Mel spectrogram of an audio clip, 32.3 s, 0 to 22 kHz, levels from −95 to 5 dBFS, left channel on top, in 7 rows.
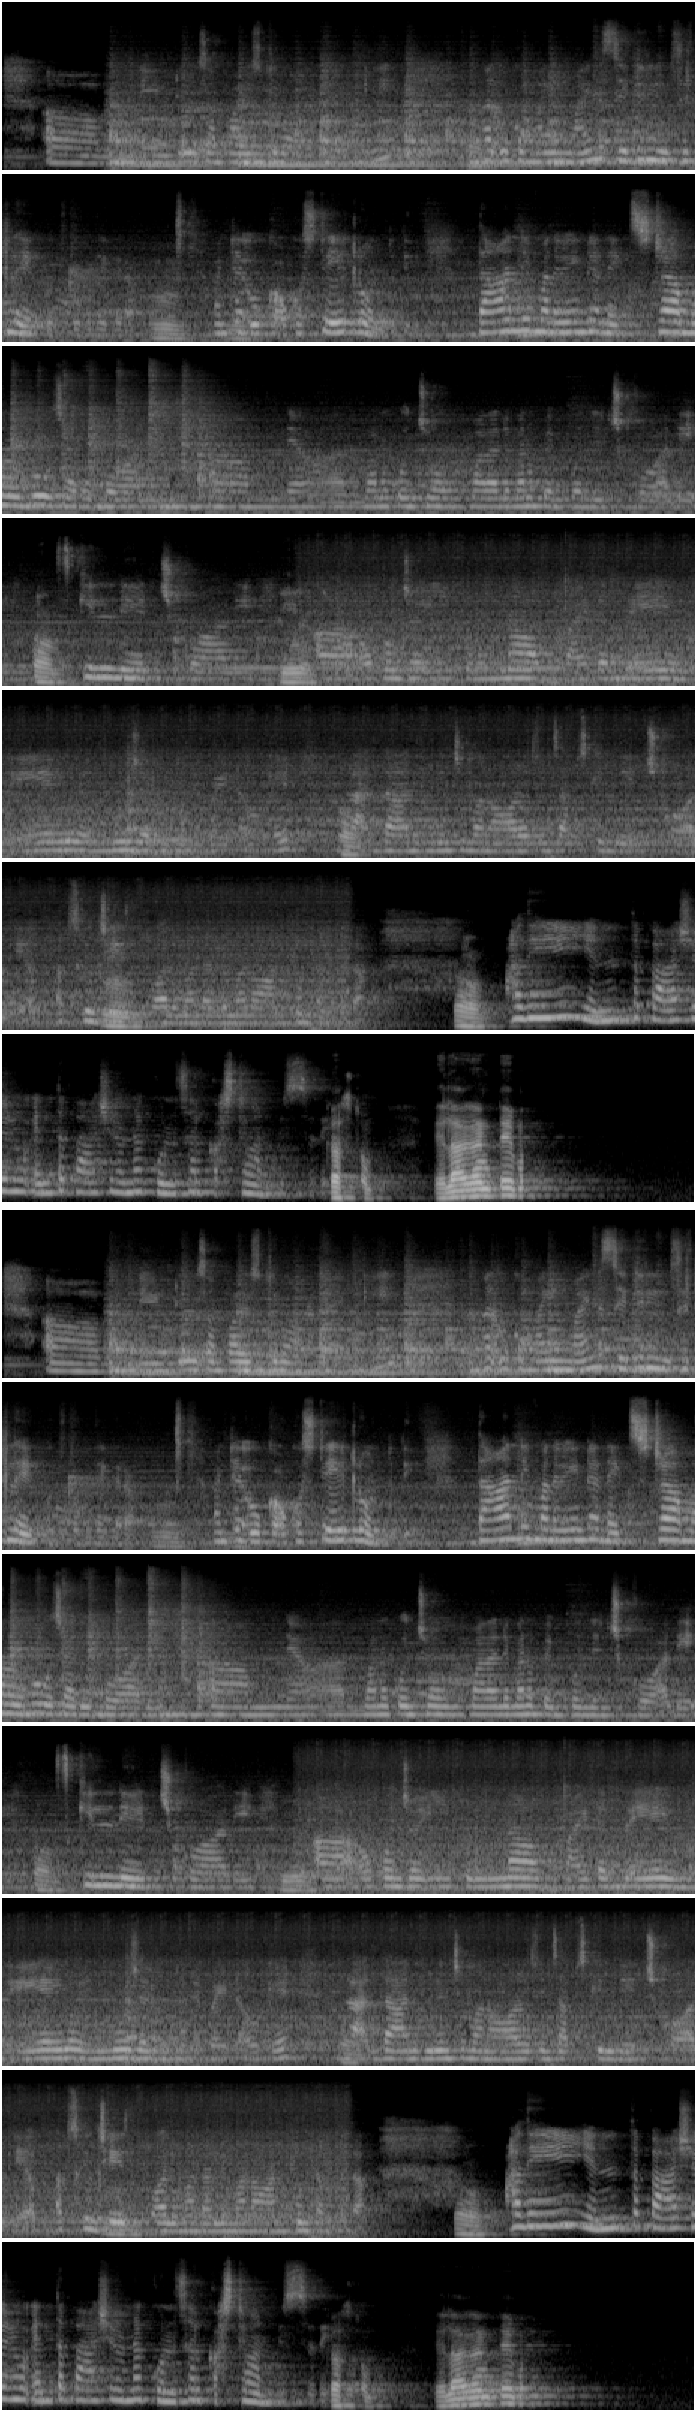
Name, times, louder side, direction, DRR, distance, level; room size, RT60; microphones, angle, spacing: voice 1, 0.0-4.8 5.2-5.5 5.8-13.9 14.4-26.2 26.5-29.9, right 2 dB, 60° right, 7 dB, 1.0 m, -38 dB
sound 1, 0.7-19.7, right 1 dB, 85° right, 2.0 m, -45 dB
voice 2, 5.6-6.3 14.1-14.3 15.7-16.0 20.7-20.9 23.8-24.0 26.1-26.3 29.9-30.2 30.6-31.2, left 6 dB, 55° left, 15 dB, 0.3 m, -34 dB
sound 2, 15.8-25.4, right 2 dB, 30° right, 0.9 m, -48 dB
14.0 x 6.0 x 6.9 m, 1.1 s
head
